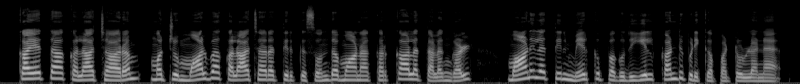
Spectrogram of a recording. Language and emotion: Tamil, neutral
